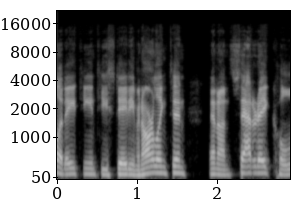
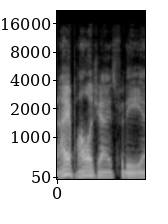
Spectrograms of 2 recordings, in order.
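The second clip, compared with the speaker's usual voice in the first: ordinary talk, nothing marked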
